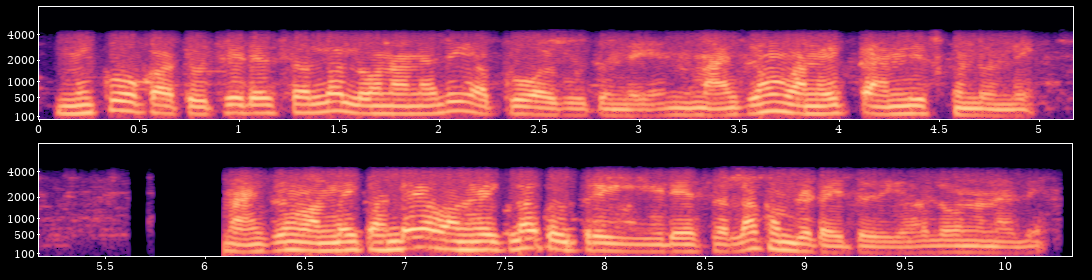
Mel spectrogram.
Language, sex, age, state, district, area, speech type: Telugu, male, 18-30, Telangana, Mancherial, urban, conversation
